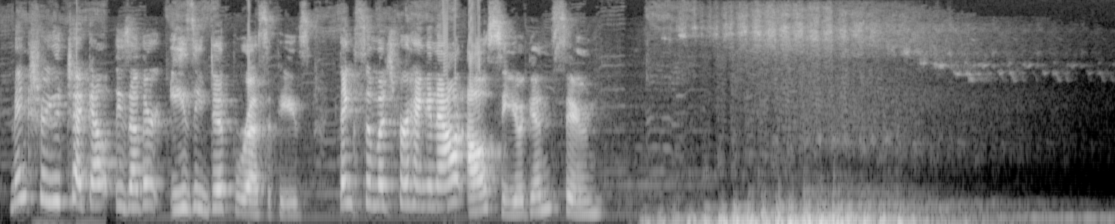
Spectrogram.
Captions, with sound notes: make sure you check out these other easy dip recipes. Thanks so much for hanging out, I'll see you again soon. (revolving rattle)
